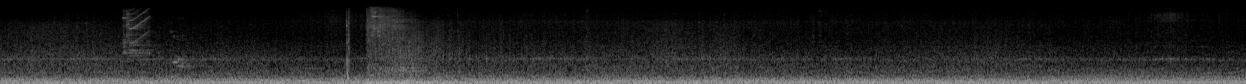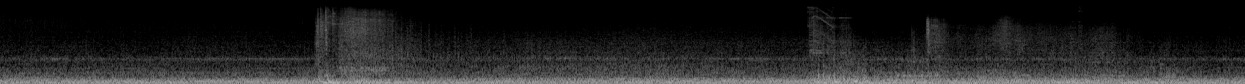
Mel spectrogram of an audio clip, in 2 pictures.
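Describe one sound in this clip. Strong wind roars steadily outdoors in a storm.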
